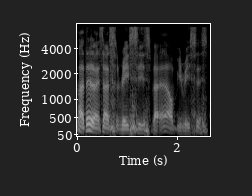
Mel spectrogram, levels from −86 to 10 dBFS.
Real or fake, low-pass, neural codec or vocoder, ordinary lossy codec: fake; 7.2 kHz; codec, 16 kHz, 8 kbps, FunCodec, trained on LibriTTS, 25 frames a second; none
